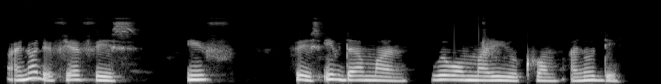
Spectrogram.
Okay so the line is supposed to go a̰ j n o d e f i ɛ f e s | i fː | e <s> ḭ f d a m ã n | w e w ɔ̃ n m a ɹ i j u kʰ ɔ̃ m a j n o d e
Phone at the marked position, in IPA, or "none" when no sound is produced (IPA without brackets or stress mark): s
